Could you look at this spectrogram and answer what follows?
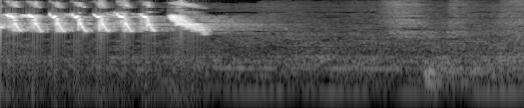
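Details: A Khemis Miliana goldfinch from Ain Defla province gives one second of fast, ringing repeated chirps that drop in pitch at the end, followed by near silence and a low background hum.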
